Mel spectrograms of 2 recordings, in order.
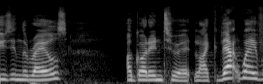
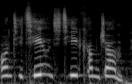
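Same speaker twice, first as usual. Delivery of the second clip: put-on high-pitched little-kid voice; high childish pleading; nieces calling; 11 semitones higher than usual. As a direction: mimic small nieces begging auntie to play. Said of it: "They're like".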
